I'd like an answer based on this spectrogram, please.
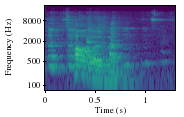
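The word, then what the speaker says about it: ptyalism: called pism it's called talism a heavy T pretend you're saying a p but don't actually say it talism t that's how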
